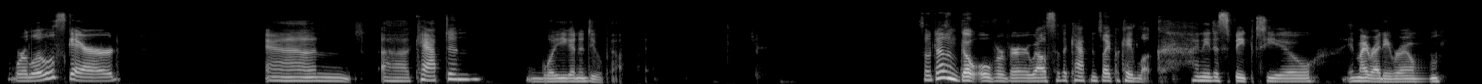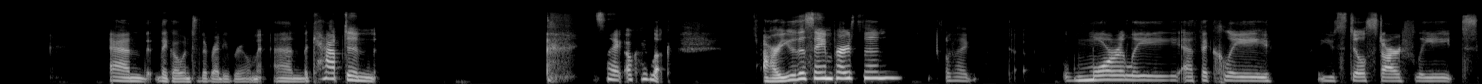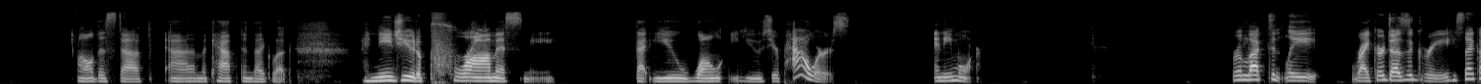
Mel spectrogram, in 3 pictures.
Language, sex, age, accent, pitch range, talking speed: English, female, 30-49, American, 145-215 Hz, 125 wpm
